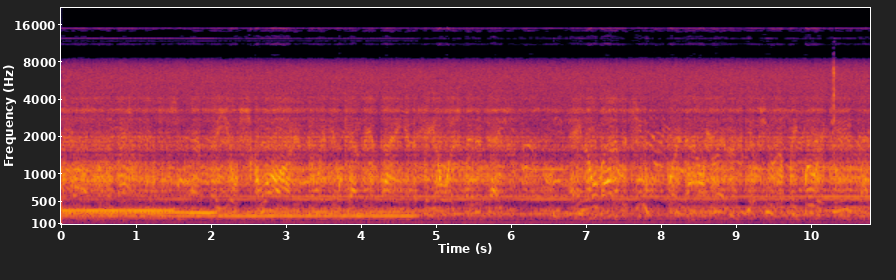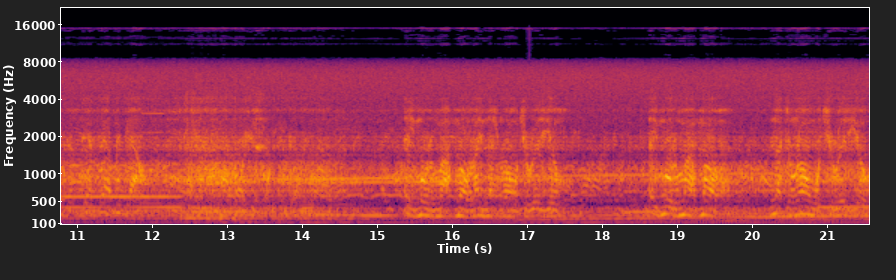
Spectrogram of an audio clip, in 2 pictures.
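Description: A CB radio plays crowded, distorted transmissions through its loudspeaker.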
